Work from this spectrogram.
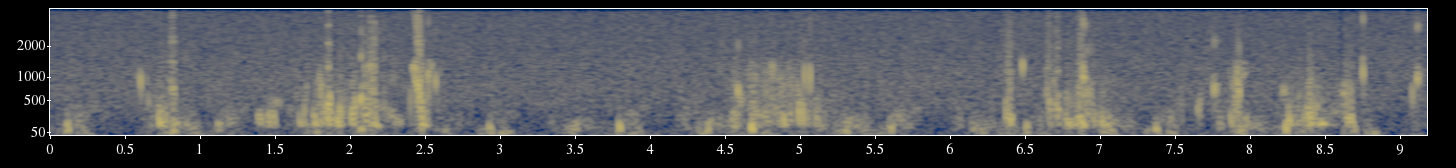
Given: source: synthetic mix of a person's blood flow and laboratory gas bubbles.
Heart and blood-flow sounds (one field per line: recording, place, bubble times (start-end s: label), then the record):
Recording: Doppler ultrasound of blood flow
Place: precordium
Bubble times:
0.58-0.86 s: bubbles
1.36-1.55 s: bubbles
1.60-2.61 s: bubbles
4.52-5.17 s: bubbles
6.36-6.52 s: bubbles
6.62-7.11 s: bubbles
7.64-7.70 s: bubbles
7.74-7.99 s: bubbles
8.20-8.79 s: bubbles
9.06-9.18 s: bubbles
From the record:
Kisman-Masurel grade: 233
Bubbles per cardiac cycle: several, 3 to 8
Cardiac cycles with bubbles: 50 to 99%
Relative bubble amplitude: loud (0.450 to 0.775)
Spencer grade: 3 (all of the cardiac periods contain showers or single bubble signals, but not dominating or overriding the cardiac motion signals)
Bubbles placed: anywhere in the cardiac cycle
